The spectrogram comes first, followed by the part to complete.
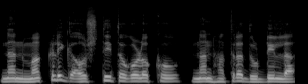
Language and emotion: Kannada, sad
